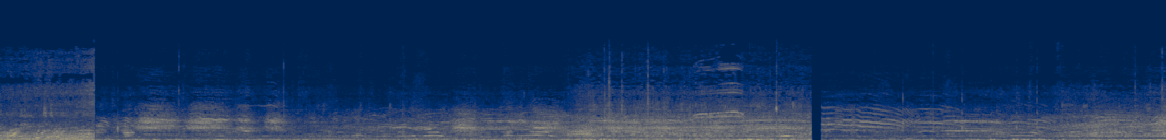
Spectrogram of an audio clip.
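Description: A crowd cheers outdoors in the distance.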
